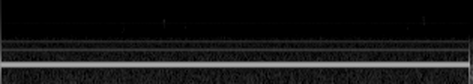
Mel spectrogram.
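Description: Steady broadcast line-up tone: one pure, fairly high pitch held unbroken at constant loudness. It is the reference tone of a holding loop that marks the feed as off-air during a break.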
